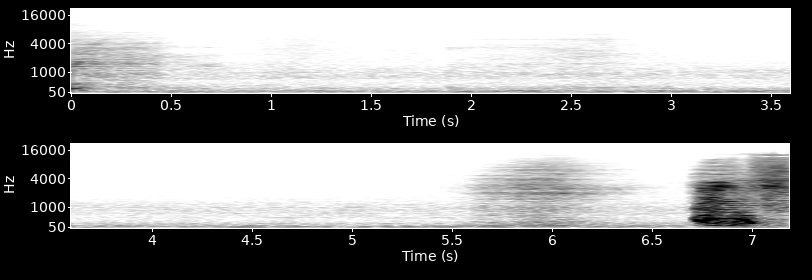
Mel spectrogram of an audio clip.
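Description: Near silence, then a drawn-in breath followed by one sudden explosive burst of air; a sneeze.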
